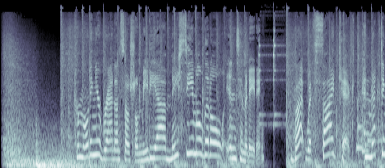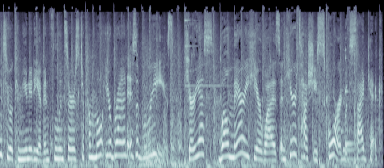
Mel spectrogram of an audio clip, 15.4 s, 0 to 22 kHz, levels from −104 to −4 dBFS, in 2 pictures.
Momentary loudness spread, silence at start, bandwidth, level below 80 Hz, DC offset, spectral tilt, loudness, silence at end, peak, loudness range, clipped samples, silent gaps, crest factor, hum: 5 LU; 0.05 s; 19.5 kHz; -30 dBFS; under 0.1%; -4 dB/octave; -18 LUFS; 0.05 s; -2 dBFS; 1 LU; under 0.1%; none; 14 dB; none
